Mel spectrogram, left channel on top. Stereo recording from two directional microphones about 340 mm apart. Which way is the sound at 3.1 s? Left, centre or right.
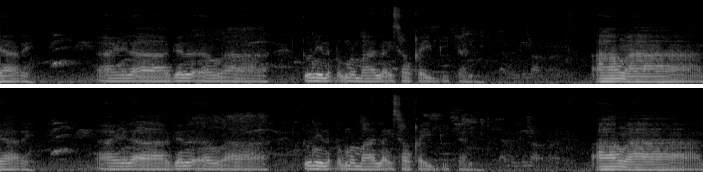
Centre.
